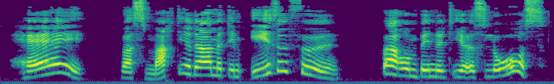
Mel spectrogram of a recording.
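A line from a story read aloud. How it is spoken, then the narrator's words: Called out, man. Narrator (German): rief einer der Männer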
